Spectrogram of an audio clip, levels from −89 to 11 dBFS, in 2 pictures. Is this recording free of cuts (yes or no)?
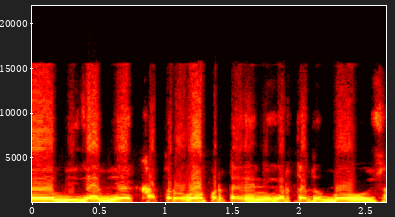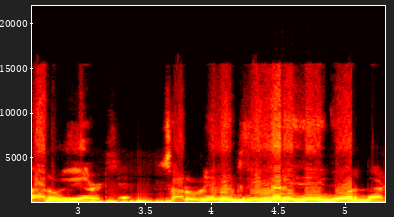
yes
